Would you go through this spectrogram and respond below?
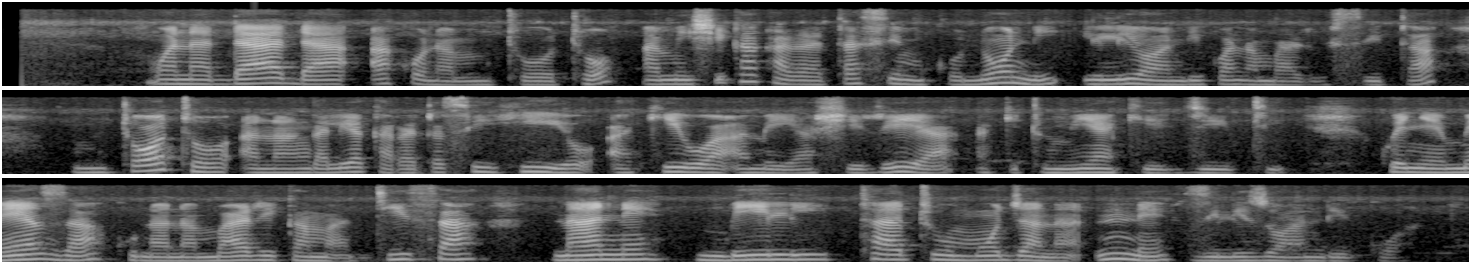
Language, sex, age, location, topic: Swahili, female, 25-35, Nairobi, education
